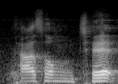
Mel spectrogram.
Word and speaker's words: 사성제: 근데 우리는 이걸 재로 발음해. 사성재 이렇게 발음한다고.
